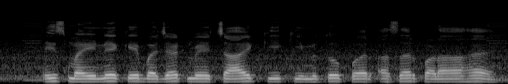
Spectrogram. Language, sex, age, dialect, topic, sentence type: Hindi, male, 18-24, Awadhi Bundeli, agriculture, statement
